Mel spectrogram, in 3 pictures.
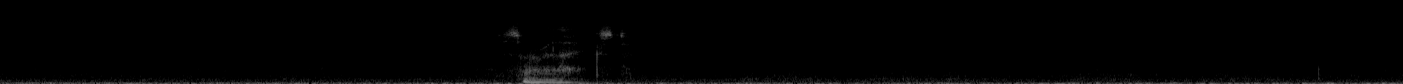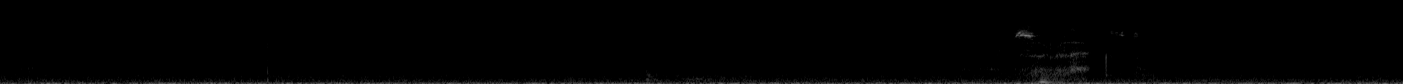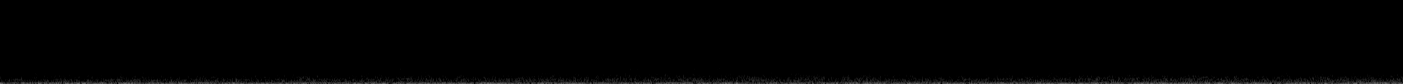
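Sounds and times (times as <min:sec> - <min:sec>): person whispering: 0:04.8 - 0:06.4, 0:23.6 - 0:25.6
man saying word softly: 0:04.9 - 0:06.4, 0:24.0 - 0:25.6
faint ticks: 0:13.0 - 0:13.4, 0:16.6 - 0:16.9.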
